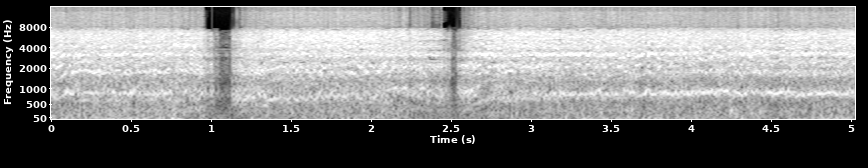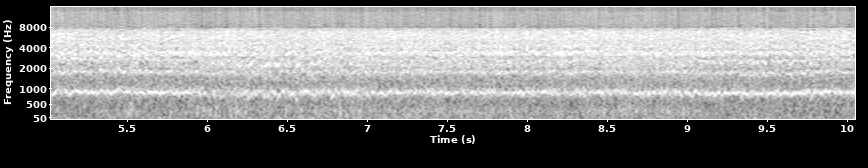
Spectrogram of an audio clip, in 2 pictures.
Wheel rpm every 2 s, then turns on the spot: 130, 150, 230, 230, 230.
none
